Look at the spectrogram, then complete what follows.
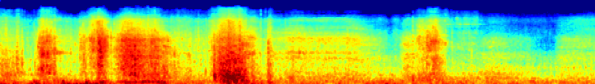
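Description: Several irregular crunches and scrapes on snow-covered lake ice, the loudest about two seconds in.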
